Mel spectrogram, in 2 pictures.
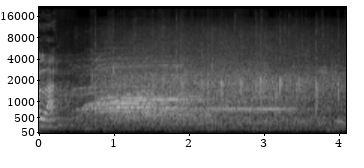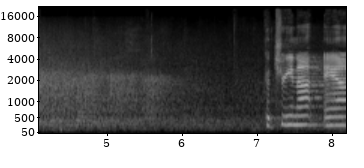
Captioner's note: applause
